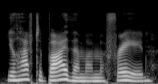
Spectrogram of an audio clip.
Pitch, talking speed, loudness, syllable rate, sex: 180 Hz, 265 wpm, -17 LUFS, 5.4 syllables/s, female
